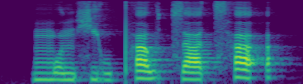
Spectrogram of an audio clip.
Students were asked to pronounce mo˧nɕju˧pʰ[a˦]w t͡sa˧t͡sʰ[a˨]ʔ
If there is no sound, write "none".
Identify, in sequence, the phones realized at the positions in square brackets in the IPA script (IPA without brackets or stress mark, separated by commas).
a˦, a˦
